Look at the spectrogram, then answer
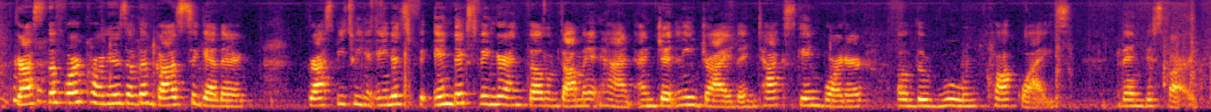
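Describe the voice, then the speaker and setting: A woman speaks at a moderate pace with a fairly high pitch and ordinary pitch variation. Noticeable background noise is present. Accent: non-native. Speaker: nursing student. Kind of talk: reading procedure steps aloud.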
